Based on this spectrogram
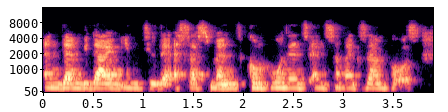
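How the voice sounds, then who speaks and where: A woman in a Hungarian accent, speaking at a fairly slow pace. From Hungary. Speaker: university instructor. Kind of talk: panel presentation.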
